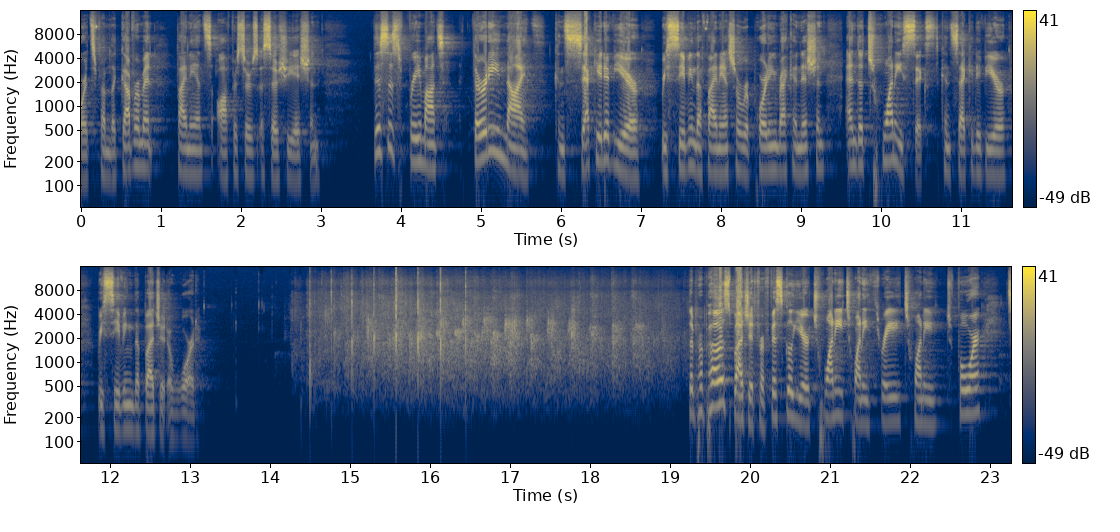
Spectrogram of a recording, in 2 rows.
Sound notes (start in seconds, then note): 14.2 audience clapping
